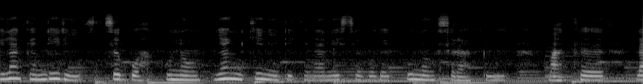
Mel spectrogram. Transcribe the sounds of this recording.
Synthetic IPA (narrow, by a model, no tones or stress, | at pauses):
ilaŋkandiɾisəbuahkunʊŋjaŋkinidikənalisəbaɡajkunʊŋsəɾapi | mãkʰala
